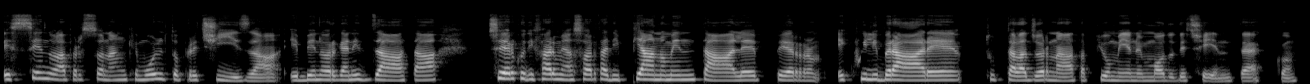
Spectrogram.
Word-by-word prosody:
essendo 235 +4 -1
una 215 -1 0
persona 220 0 -5
anche 220 +2 -5
molto 235 +1 -1
precisa 190 -7 -3
e 190 - -5
ben 215 +3 -1
organizzata, 210 -1 +1 0.5
cerco 270 -1 +4
di 235 -2 -2
farmi 245 0 +2
una 215 0 -2
sorta 235 +2 0
di 220 0 -4
piano 225 -3 +4
mentale, 200 -3 +1
per 190 -4 -1
equilibrare 205 -2 +3 0.2
tutta 220 -2 -3
la 190 -1 +4
giornata 180 -3 -1
più 190 +3 -5
o - - -4
meno 180 -2 -3
in 170 - -8
modo 170 -1 -3
decente, 160 -2 -6
ecco. 160 0 -10
210 Hz, 135 wpm, -24 LUFS, 190-225 Hz, 0.5 s, cerco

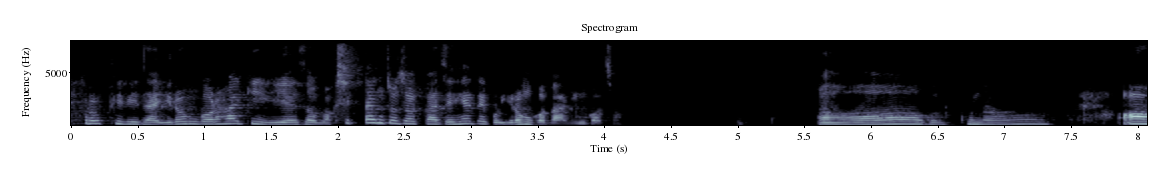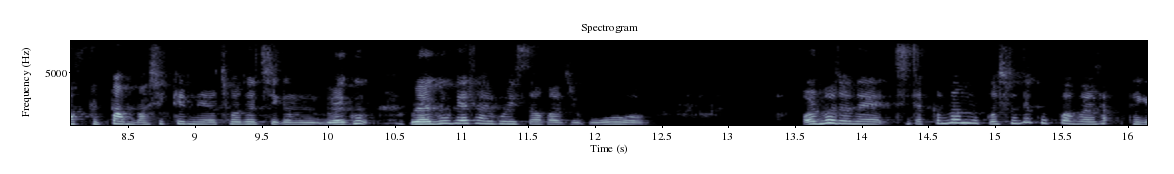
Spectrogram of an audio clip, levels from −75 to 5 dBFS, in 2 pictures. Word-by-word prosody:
프로필이나 240 -8 -3
이런 215 +6 -4
걸 215 0 0
하기 240 -4 -2
위해서 185 +1 -2
막 150 -2 -8
식단 310 +1 0
조절까지 230 -7 -2
해야 235 +3 -2
되고 220 -7 -5
이런 190 +4 -1
건 175 -4 -3
아닌 140 +1 -4
거죠? 130 - -10 1.5
아 180 +5 0
그렇구나. 190 +4 -9 0.5
아 225 -1 +10
국밥 215 +1 +4
맛있겠네요. 195 +1 -3
저는 205 +1 -1
지금 185 -4 -3
외국 185 +9 +3 0.2
외국에 245 +6 +6
살고 235 -5 -1
있어 200 -1 -2
가지고 180 -1 -4 1.1
얼마 280 +6 +6
전에 220 -6 -1
진짜 230 -2 -8
큰맘 275 +8 +2
먹고 270 -6 -3
순대국밥을 265 - -2
사 255 +4 -6
되게 195 -2 -3
205 Hz, 290 characters per minute, -27 LUFS, 185-235 Hz, 1.5 s, 아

